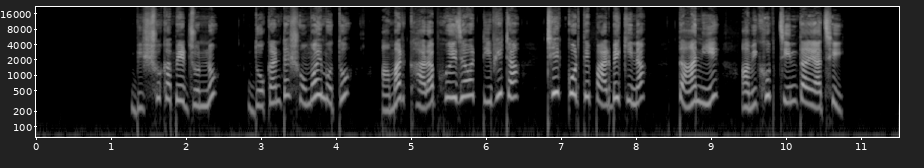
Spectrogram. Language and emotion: Bengali, fearful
